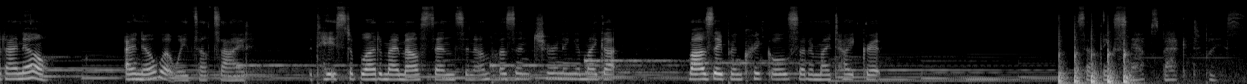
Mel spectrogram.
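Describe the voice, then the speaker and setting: Squeaky and swinging widely in loudness, a woman speaks at a moderate pace with long, frequent pauses over music in the background. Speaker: streamer reading a story aloud to chat. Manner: casual, chatty.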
